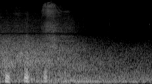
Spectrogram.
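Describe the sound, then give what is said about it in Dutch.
Steady, muffled drone of the engine and road noise heard from inside Johan's moving car as it drives to a farm, a constant low rumble with a few brief bumps near the start. “We rijden in de auto van Johan naar een boerderij.”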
